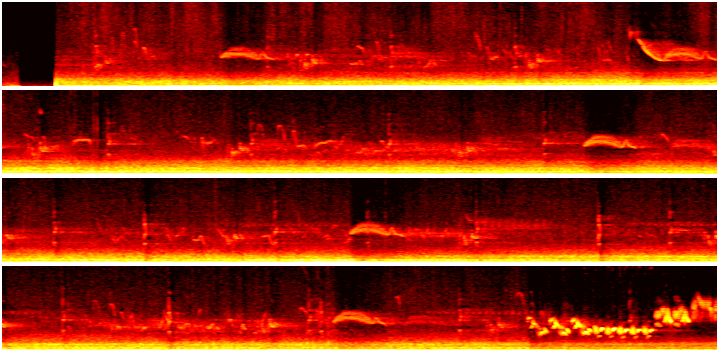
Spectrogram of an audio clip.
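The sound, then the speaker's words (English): Lincoln's sparrows sing, one from the top of the tallest stalk in a willow and two others also singing, in repeated bright, bubbly phrases that recur every few seconds over a steady low hum, with other faint chirps mixed in and no talking. “There's also two other Lincoln sparrows singing.”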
